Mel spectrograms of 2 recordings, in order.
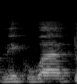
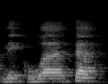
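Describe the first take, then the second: First: مكواة ending in short -u, "mikwatu"; single damma ending. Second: مكواة ending in short -a, "mikwata"; single fatha ending. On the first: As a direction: say مكواة with final -tu, no n. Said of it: "ضمة". (مكواة بضمة واحدة في آخرها) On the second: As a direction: say مكواة with final -ta, no n. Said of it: "فتحة". (مكواة بفتحة واحدة في آخرها) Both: Shown as a demonstration.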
